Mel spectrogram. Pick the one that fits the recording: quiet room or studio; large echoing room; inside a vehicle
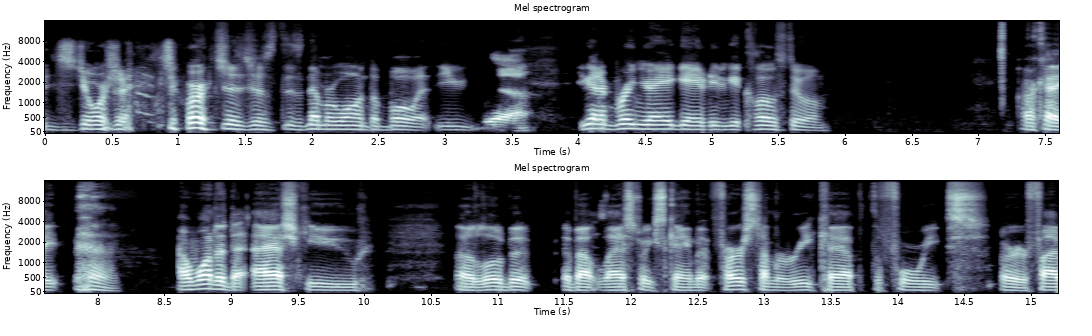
quiet room or studio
